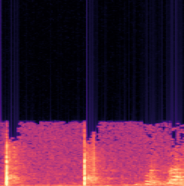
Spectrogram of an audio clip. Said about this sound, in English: What's that? Two claps of thunder.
